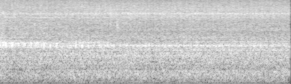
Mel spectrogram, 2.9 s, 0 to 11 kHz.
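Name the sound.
Porsche 911 Carrera engine idling quietly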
